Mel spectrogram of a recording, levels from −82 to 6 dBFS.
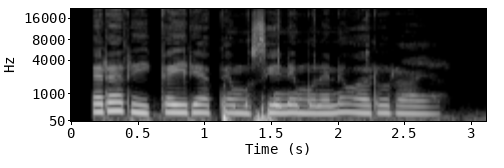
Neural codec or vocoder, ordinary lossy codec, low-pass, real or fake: none; none; none; real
